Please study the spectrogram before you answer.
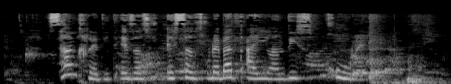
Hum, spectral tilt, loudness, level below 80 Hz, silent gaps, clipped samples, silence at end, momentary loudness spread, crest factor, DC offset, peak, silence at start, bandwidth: none; -2 dB/octave; -19 LUFS; -48 dBFS; none; under 0.1%; 0.05 s; 16 LU; 22 dB; under 0.1%; 0 dBFS; 0.25 s; 12 kHz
